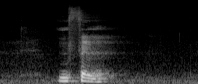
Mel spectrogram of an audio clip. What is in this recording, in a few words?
"cockroach", Ibibio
